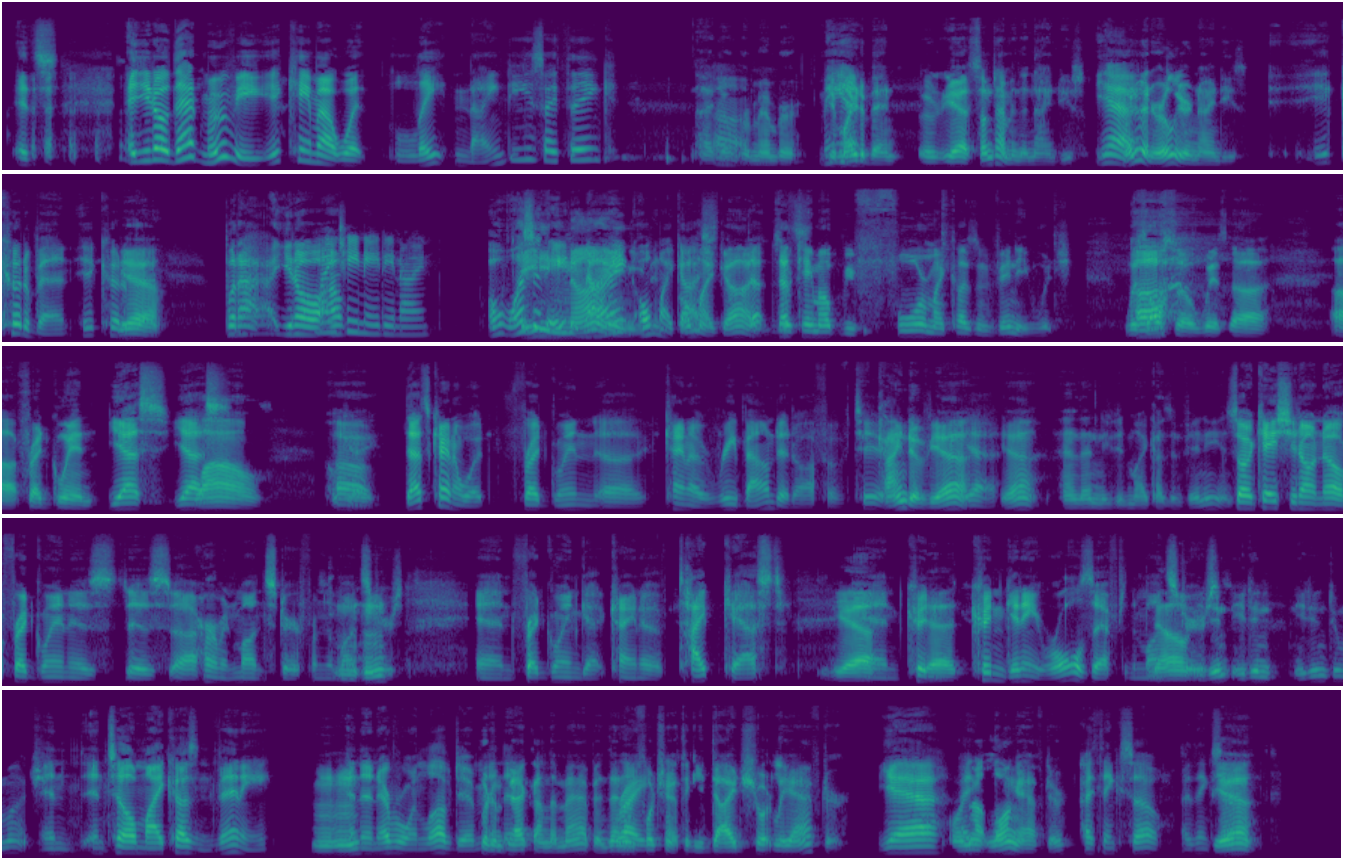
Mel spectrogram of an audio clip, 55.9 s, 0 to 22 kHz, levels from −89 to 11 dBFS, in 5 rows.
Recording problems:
thin; very; fading below 400 Hz

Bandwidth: 14.5 kHz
